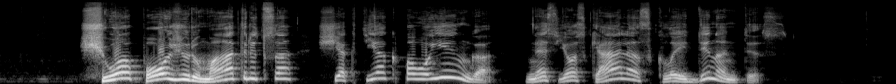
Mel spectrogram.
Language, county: Lithuanian, Kaunas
